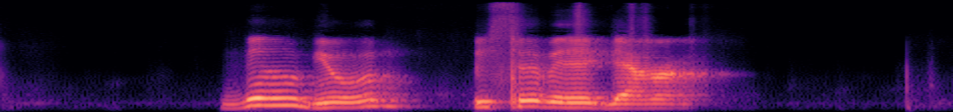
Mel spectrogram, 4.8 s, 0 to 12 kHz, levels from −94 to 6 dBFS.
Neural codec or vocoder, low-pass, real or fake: codec, 24 kHz, 0.9 kbps, WavTokenizer, large speech release; 10.8 kHz; fake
